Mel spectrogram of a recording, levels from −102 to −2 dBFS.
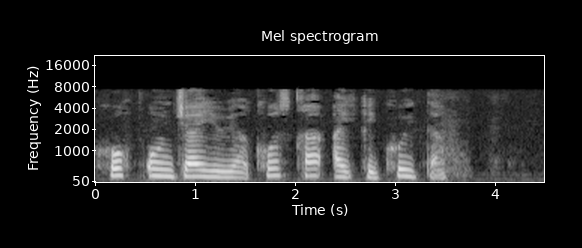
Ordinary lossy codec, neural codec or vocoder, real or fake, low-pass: AAC, 32 kbps; none; real; 7.2 kHz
